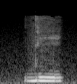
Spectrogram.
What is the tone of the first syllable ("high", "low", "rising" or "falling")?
low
